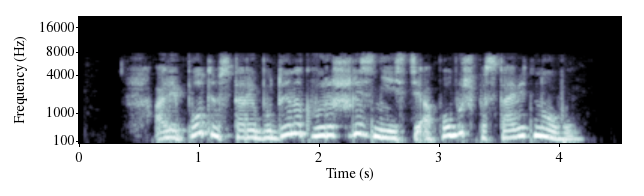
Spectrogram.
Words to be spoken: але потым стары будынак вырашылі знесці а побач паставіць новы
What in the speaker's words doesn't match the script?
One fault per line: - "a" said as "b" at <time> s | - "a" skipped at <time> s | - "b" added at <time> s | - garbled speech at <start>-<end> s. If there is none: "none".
none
